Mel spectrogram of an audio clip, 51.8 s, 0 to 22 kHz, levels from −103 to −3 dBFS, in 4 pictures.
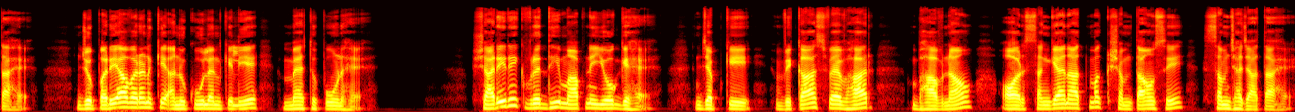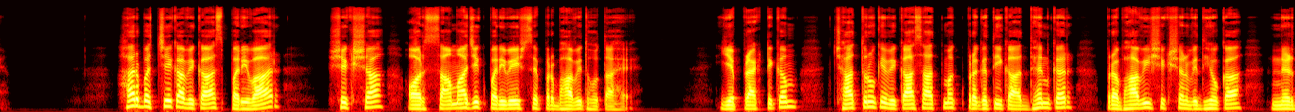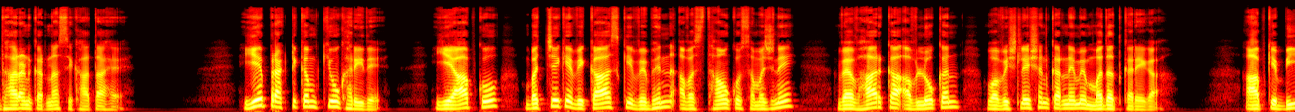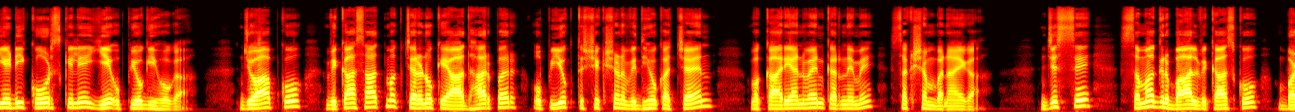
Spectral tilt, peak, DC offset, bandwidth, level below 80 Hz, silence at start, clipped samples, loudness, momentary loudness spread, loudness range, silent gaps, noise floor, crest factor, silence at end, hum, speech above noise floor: -6 dB/octave; 0 dBFS; under 0.1%; 17 kHz; -62 dBFS; 0 s; under 0.1%; -17 LUFS; 11 LU; 4 LU; none; under -90 dBFS; 18 dB; 0 s; none; over 73 dB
